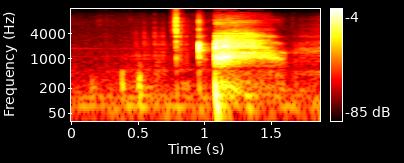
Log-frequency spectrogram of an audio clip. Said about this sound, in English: I need to take a sip of my soda and clear my throat.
